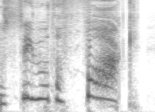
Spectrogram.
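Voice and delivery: high, outraged call to Stevie; shouting for the brother who did it; angry yell at Stevie. Retold or imitated. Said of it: "I go".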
